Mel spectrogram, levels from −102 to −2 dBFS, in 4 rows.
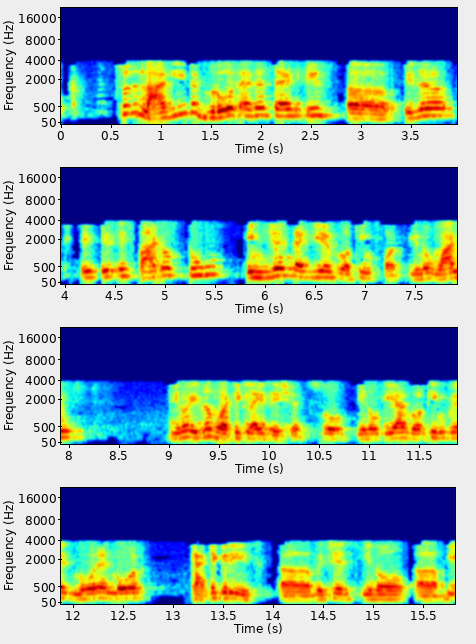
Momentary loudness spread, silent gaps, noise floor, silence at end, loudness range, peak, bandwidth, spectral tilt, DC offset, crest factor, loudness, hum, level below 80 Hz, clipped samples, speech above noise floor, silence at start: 9 LU; none; -63 dBFS; 0 s; 3 LU; 0 dBFS; 4 kHz; -10.5 dB/octave; under 0.1%; 14 dB; -15 LUFS; none; -56 dBFS; under 0.1%; 49 dB; 0.1 s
